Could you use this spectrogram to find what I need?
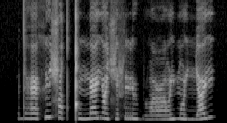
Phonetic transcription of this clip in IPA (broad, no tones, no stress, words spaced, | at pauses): dʱæxɪɕɔtˤ ǃũŋæjã ɕəɬrʉbʱɔ̃ ʕɔ̃jmɔ̃j ɲaj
